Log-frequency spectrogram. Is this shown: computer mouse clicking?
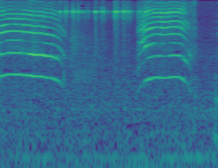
no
